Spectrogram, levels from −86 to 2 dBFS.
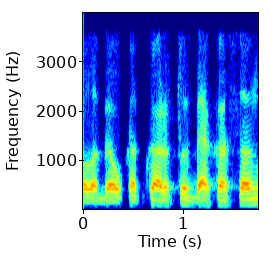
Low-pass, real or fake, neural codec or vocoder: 3.6 kHz; fake; autoencoder, 48 kHz, 128 numbers a frame, DAC-VAE, trained on Japanese speech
